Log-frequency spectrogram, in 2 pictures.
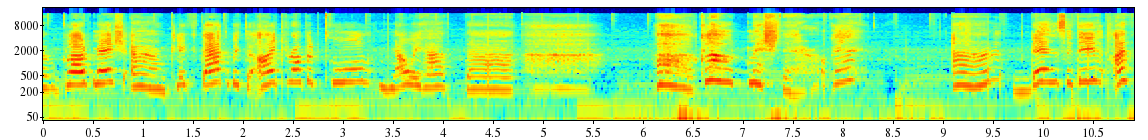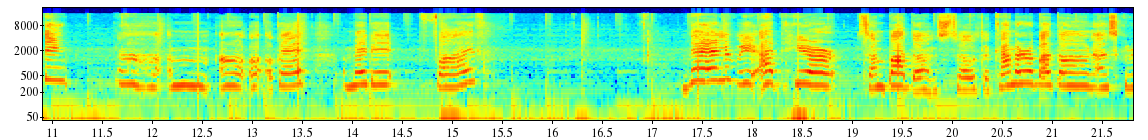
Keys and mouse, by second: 9.6 click, 18.3-21.8 drag.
